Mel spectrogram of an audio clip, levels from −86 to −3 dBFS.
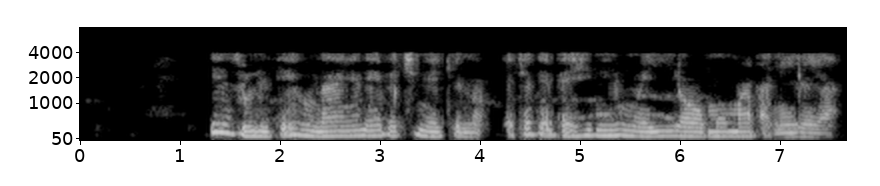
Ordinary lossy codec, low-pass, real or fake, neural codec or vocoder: AAC, 16 kbps; 7.2 kHz; real; none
